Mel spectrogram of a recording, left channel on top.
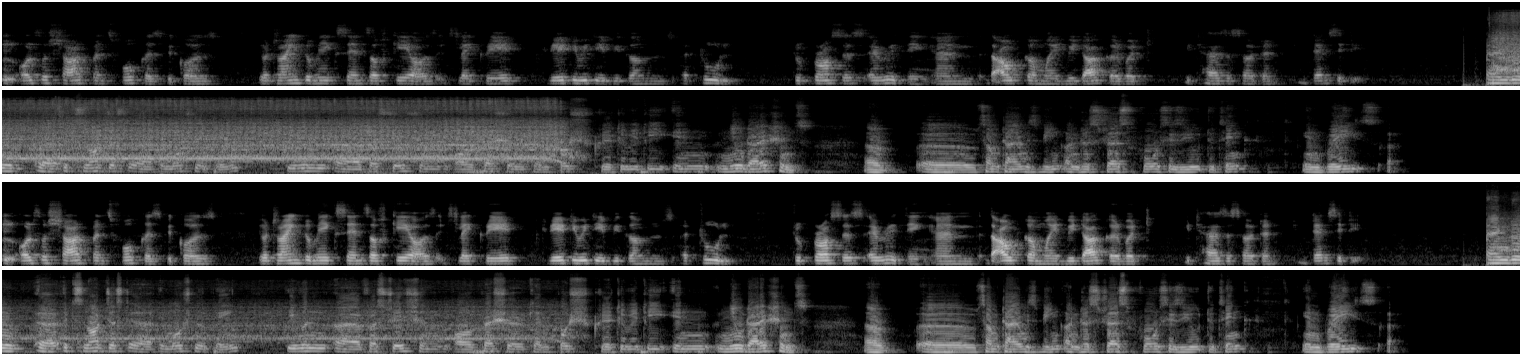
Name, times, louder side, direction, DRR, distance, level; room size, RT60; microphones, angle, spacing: voice 1, 0.0-2.1 2.6-5.2 5.5-7.3 7.9-11.5 12.0-13.6, right 6 dB, 80° right, 0.5 m, -27 dB
sound 1, 14.6-21.3, left 8 dB, 50° left, 0.4 m, -28 dB
voice 2, 14.8-24.0 24.3-27.6 28.2-29.1, right 3 dB, 35° right, 0.7 m, -27 dB
8.8 x 3.3 x 4.7 m
head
